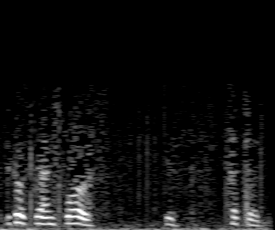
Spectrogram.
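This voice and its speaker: An actress playing an anxious young doctor's wife, breathless and emotional, in 1940s radio acting. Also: female voice, a little high, unhurried, natural voice. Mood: wistful. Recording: dull old radio recording with hiss.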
